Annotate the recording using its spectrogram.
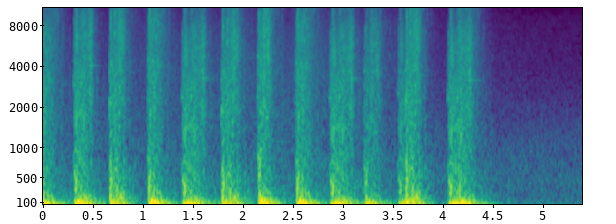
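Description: A heavy gun fires in rapid, booming bursts.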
